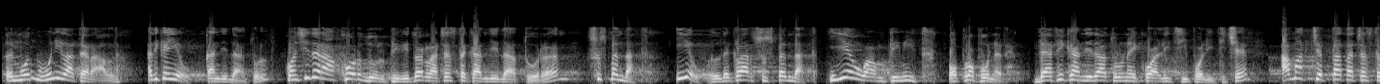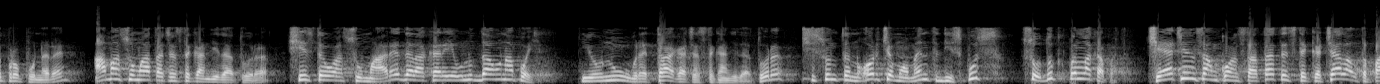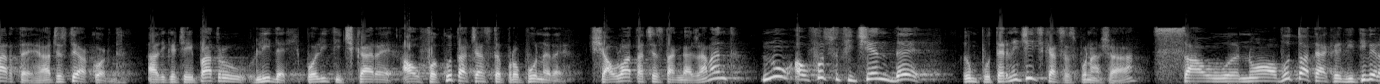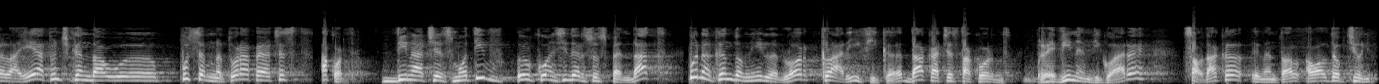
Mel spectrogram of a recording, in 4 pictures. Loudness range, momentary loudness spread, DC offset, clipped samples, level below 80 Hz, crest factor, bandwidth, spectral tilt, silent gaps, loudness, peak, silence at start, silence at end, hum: 2 LU; 6 LU; under 0.1%; under 0.1%; -50 dBFS; 14 dB; 8 kHz; -7.5 dB/octave; none; -14 LUFS; 0 dBFS; 0 s; 0 s; none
